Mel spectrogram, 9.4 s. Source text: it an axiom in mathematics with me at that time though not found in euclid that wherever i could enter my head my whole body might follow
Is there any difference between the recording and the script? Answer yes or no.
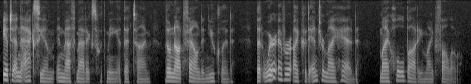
no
